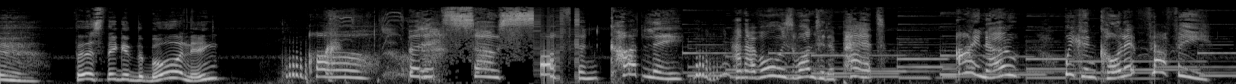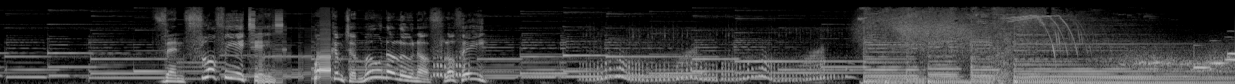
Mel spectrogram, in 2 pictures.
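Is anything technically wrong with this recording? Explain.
Yes. Robotic sound from repeated short buffers appears twice, from 5.30 to 5.79 s and from 14.84 to 15.67 s. In both stretches the sound turns into a rigid, metallic buzz fixed at 93.8 Hz that only loosely tracks the underlying audio. The likely cause is audio arriving too seldom, so a segment of about 10.7 ms is replayed over and over, covering most of each stretch while the real material is skipped.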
